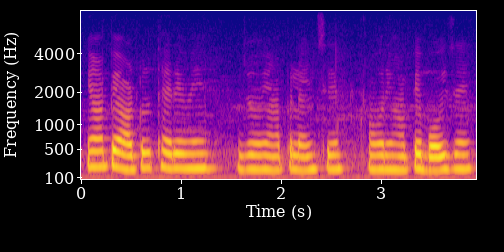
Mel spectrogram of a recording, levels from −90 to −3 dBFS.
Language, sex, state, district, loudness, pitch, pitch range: Hindi, female, Himachal Pradesh, Shimla, -16 LUFS, 205 Hz, 200-215 Hz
